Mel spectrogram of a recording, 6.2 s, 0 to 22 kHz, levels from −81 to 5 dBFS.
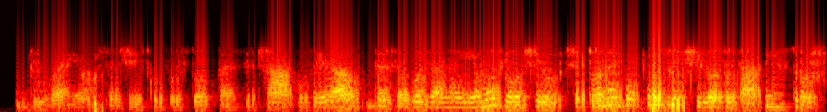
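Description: Throughout the clip, the speech carries the signature of the GSM full-rate codec, which fits the 13 kbit/s full-rate coder. The voice is confined to a line band of about 200 Hz to 3.7 kHz, so there is no air above it. The coder models the vocal tract and drives it with a decimated pulse excitation that keeps only a fraction of the samples. This gives the voice a plainly audible buzzy, gravelly texture.

Buffer tearing runs alongside it for the whole clip. The writer and reader of the playback ring buffer have drifted into each other, so each period is partly filled with stale audio. Roughly a third of every buffer repeats sound from a few tens of milliseconds earlier, with hard splices at both edges. The result is a steady 100 Hz robotic rattle, which fits a 10 ms buffer period. It is present only while there is signal.

From 0.23 to 1.1 s, automatic gain rising lifts the level by about 4 dB. 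The gain control judged the input too quiet and ramped up gradually, so the voice and the background swell together rather than the voice alone.

Within that ramp, GSM bit errors hit from 0.62 to 0.83 s at a bit error rate of about 2.8%. Corrupted filter, pitch and gain parameters distort individual frames, and the voice breaks into squawks, pops and gargling.

A second automatic gain rising spans 1.63 to 3.11 s, again about 4 dB. This one is a slower swell of both voice and noise floor over roughly a second and a half.

GSM bit errors return from 4.84 to 5.17 s at about 2.4%. That is a longer burst of the same frame-level spectral warping and level spikes, heard as gurgling and sharp squawks.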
